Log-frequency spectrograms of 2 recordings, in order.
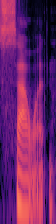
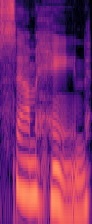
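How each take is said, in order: First: It is said differently from its spelling. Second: It is said the way it is spelled. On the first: The speaker calls it right. "but it's pronounced Samhain" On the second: The speaker calls it wrong. "Not Samhain. That's how it's spelled"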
